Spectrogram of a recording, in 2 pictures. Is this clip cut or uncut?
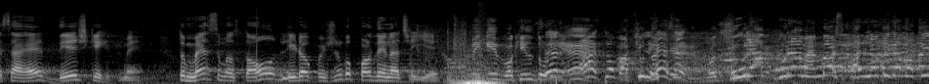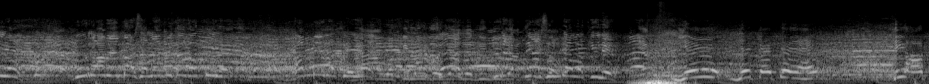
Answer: cut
